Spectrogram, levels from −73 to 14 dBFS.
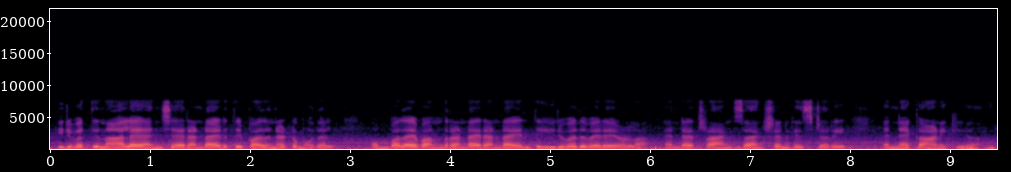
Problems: constant background noise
